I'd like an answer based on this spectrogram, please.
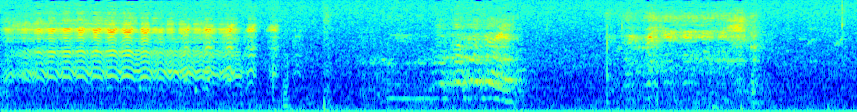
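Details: Nigerian Dwarf goat kids on their first day, in the morning: a high, quavering bleat lasting over a second, then a shorter wavering cry and a third thin bleat, over steady background hiss.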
